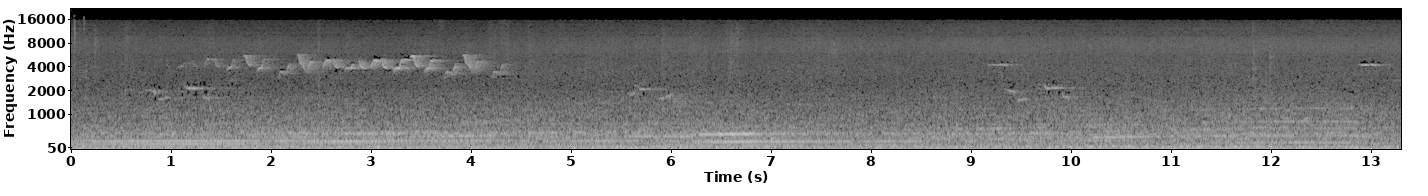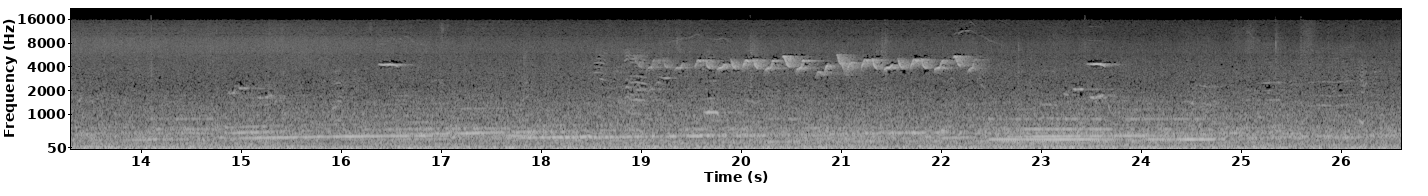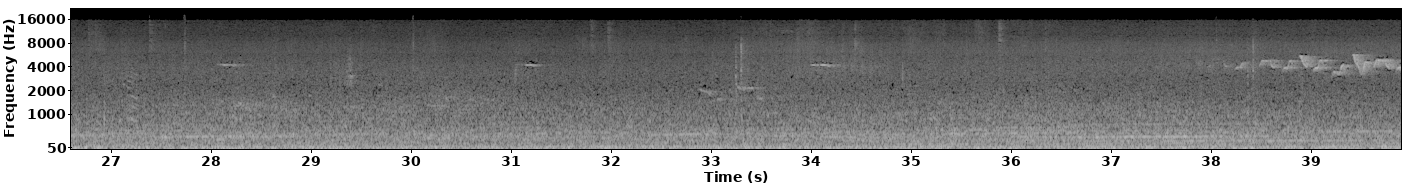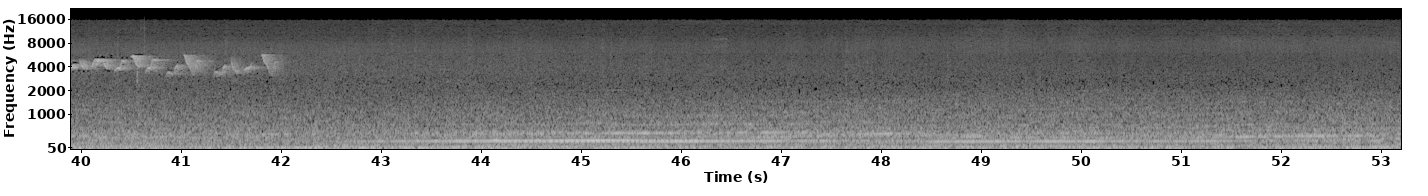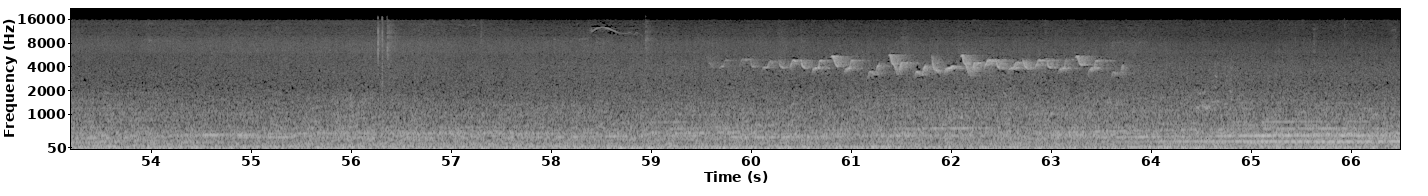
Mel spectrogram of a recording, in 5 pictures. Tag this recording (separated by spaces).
Omsk Russia athmosphere birds forest noise park victory-park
